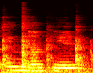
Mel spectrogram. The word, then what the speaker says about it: 색연필: 이럴 때 앞말이 자음으로 끝나고 뒤에 시작되는 모음이 이야, 여, 요, 유 중에 하나일 때 니은을 첨가한다. 그러면 이거 발음을 어떻게 한다? 색년 니은 첨가가 일어나고요. 그 다음에 다시 니은의 영역과 기억이 비음으로 바뀌는 거죠. 생년필. 그래서 비음화가 일어나서 교체가 일어났다.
